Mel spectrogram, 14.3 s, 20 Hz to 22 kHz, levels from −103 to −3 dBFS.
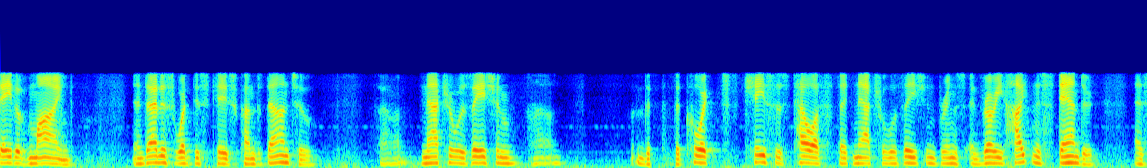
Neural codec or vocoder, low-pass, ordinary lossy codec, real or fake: codec, 16 kHz, 0.5 kbps, FunCodec, trained on Chinese and English, 25 frames a second; 3.6 kHz; AAC, 32 kbps; fake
